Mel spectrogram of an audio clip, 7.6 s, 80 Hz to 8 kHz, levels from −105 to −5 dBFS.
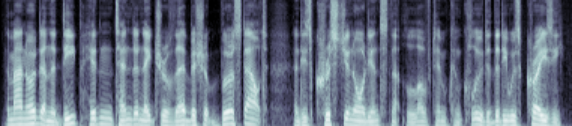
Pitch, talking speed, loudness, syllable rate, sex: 110 Hz, 195 wpm, -18 LUFS, 5.4 syllables/s, male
